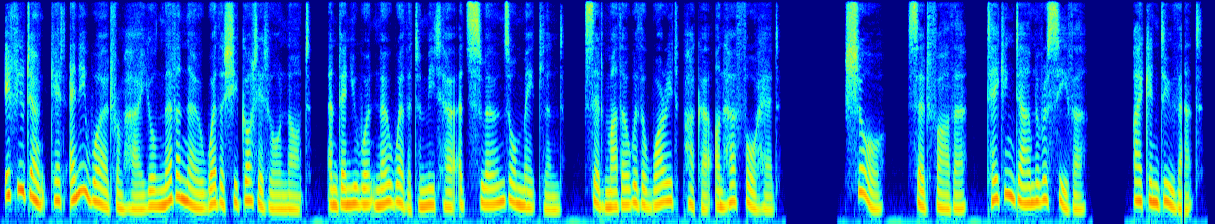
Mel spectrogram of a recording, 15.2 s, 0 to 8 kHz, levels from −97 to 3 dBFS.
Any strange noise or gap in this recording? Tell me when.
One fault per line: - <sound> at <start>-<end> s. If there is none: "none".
- dropout at 14.8-14.8 s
